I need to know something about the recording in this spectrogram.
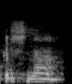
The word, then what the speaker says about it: कृष्ण: क्योंकि कई लोग हरे कृष्णा हरे राम ऐसे बोलते हैं, जबकि हरे कृष्ण हरे राम है, नॉट रामा। That's right.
